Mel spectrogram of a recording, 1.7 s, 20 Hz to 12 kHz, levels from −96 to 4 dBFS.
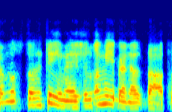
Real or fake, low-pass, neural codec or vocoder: fake; 7.2 kHz; codec, 16 kHz, 2 kbps, FreqCodec, smaller model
